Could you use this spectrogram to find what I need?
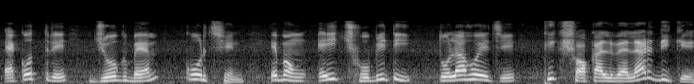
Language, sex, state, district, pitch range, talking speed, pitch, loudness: Bengali, male, West Bengal, Dakshin Dinajpur, 155-225 Hz, 105 wpm, 185 Hz, -13 LUFS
